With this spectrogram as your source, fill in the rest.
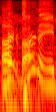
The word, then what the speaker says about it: Tornade: Tornade rhymes with marinade. Okay, I believe it is Tornade.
